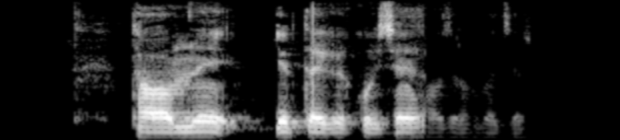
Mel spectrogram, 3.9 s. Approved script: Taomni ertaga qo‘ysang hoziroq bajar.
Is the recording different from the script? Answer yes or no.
no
